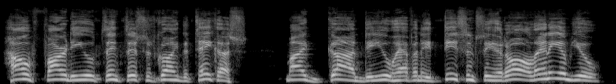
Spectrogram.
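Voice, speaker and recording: A man's voice: high voice, moderate pace, fairly bright tone, no echo, studio quality, voice pushed up. A man voicing a grieving widowed mother who screams bitter insults in a fury. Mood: furious.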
